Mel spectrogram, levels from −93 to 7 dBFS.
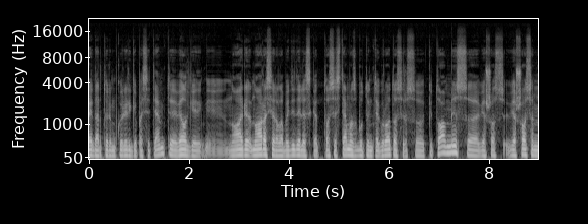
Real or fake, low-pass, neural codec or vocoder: fake; 19.8 kHz; vocoder, 48 kHz, 128 mel bands, Vocos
